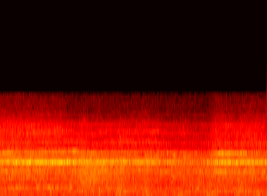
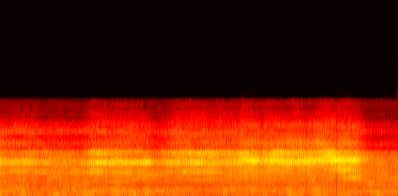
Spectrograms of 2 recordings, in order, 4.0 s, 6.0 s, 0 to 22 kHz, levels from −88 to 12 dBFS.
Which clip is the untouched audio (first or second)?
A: first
